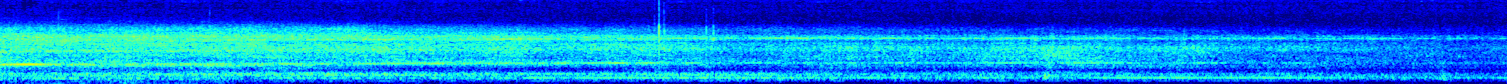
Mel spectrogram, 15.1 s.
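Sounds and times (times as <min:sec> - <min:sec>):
distant electric train humming: 0:00.0 - 0:15.0.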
